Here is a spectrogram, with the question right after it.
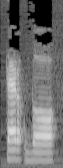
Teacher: یہاں پر تفخیم کریں گے, را کو پر پڑھیں گے کیونکہ را ساکنہ سے پہلے زبر ہے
